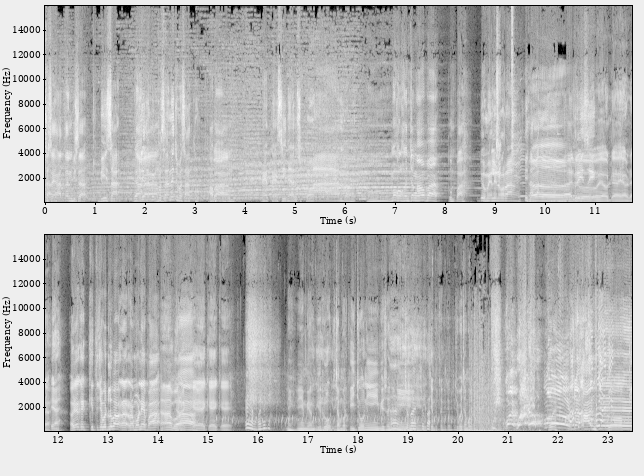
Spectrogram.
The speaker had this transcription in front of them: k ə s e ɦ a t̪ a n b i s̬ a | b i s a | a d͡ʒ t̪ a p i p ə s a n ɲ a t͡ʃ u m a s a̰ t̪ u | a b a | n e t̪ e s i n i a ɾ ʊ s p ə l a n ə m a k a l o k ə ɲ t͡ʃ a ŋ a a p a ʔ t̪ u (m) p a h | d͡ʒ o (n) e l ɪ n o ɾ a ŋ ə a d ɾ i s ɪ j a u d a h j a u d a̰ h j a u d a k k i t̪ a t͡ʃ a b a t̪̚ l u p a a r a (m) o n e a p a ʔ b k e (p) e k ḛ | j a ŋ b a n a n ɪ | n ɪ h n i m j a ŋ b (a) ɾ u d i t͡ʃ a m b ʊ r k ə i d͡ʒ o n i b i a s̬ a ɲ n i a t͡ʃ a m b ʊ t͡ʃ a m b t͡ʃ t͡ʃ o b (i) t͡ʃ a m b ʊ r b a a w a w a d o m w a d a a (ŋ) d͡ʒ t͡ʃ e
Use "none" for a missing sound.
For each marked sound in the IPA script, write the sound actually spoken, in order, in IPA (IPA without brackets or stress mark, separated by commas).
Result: m, m, m, k, i, a, ɲ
